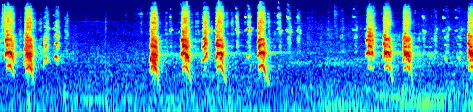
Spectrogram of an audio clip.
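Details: Small dog yapping in rapid runs of three to four shrill barks, pausing briefly between each run, over a faint background hum.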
